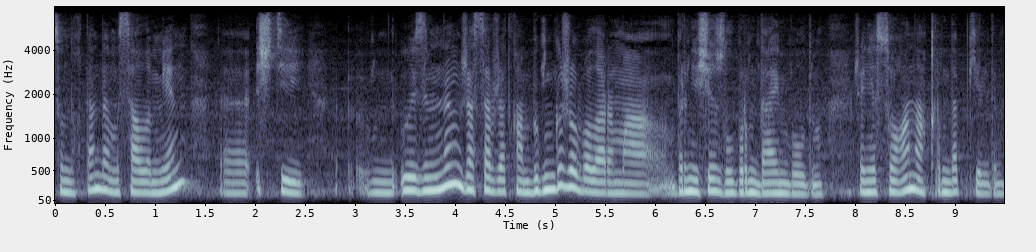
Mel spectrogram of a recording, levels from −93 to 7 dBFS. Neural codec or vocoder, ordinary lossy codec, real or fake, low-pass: none; MP3, 64 kbps; real; 7.2 kHz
